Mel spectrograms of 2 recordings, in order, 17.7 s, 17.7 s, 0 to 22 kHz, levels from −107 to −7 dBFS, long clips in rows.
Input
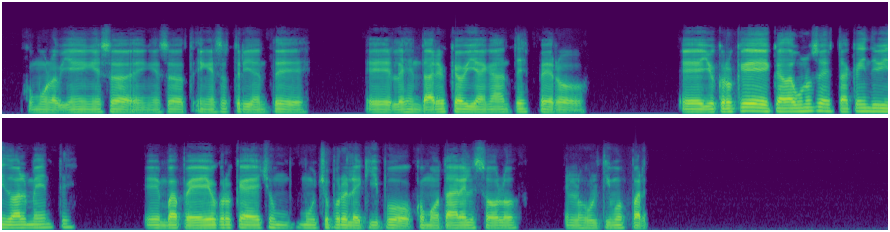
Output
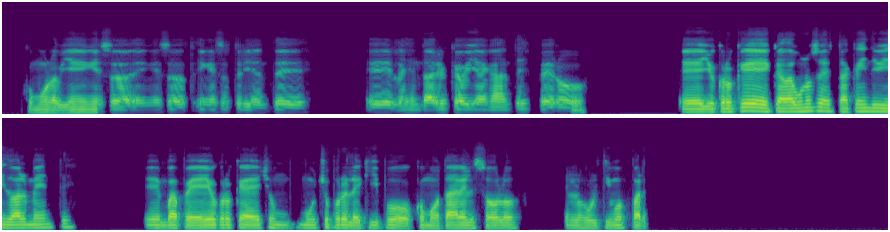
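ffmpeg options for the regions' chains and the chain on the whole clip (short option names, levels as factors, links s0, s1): -filter_complex "[0:a]asettb=1/sr,asplit=3[s0][s1][s2];[s0]atrim=end=0.954[s3];[s1]atrim=start=0.95:end=5.7,asetpts=PTS-STARTPTS,afade=t=in:d=0.004:c=qsin,afade=t=out:st=4.746:d=0.004:c=qsin,highpass=370,equalizer=f=2500:w=2.6:g=-4.5,flanger=delay=19:depth=2.9:speed=1.1[s4];[s2]atrim=start=5.696[s5];[s3][s4]acrossfade=d=0.004:c1=hsin:c2=qsin[s6];[s6][s5]acrossfade=d=0.004:c1=qsin:c2=hsin,highshelf=f=3600:g=-6.5,afftdn=nr=19:nf=-35,equalizer=f=780:t=o:w=0.99:g=3.5"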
